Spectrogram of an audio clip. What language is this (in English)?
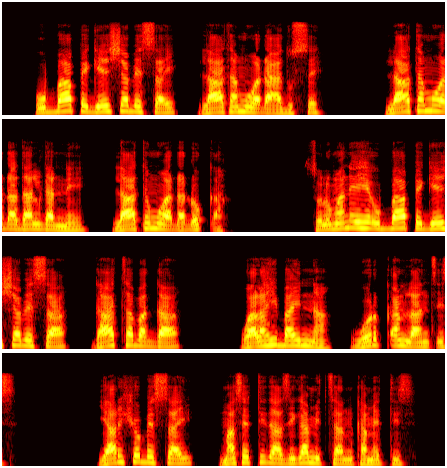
Gofa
